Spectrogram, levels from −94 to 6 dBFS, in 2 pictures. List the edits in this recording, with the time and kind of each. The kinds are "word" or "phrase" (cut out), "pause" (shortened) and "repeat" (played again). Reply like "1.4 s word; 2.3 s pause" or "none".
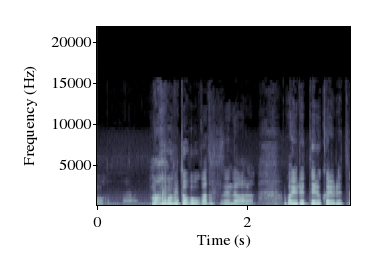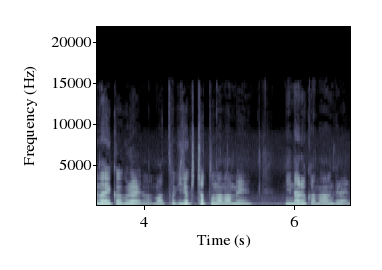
none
